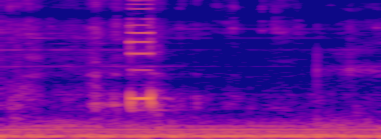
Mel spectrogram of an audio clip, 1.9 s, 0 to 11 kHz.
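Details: Durafly DH 100 Vampire RC jet with ZOP 3300mAh 4S 60C lipo after a crash: short sharp high beep bursts over low rumble and handling noise, the lipo low-voltage alarm sounding after the pack came loose.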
